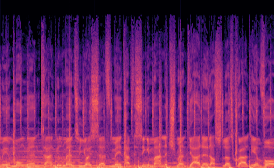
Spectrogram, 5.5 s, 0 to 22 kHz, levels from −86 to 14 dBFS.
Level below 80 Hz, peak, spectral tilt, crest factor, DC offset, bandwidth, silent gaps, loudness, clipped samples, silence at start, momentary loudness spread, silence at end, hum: -16 dBFS; 0 dBFS; -4.5 dB/octave; 10 dB; under 0.1%; 19 kHz; none; -10 LUFS; under 0.1%; 0 s; 2 LU; 0 s; none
